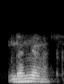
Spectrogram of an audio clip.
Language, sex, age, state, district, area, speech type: Marathi, male, 18-30, Maharashtra, Washim, urban, conversation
